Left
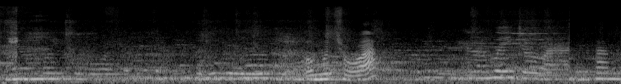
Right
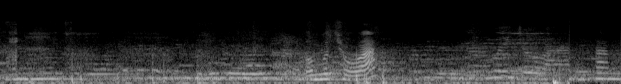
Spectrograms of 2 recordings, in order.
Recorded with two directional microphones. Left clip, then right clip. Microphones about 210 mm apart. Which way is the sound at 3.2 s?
10° left (ahead or behind).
